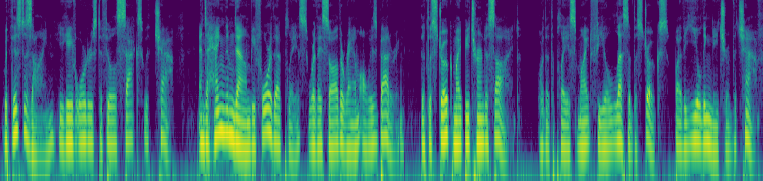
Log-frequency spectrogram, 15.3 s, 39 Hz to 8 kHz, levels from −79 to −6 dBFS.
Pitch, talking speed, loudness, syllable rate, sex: 110 Hz, 195 wpm, -20 LUFS, 4.9 syllables/s, male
